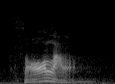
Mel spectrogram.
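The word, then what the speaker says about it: 설날: Ini solnal. Solnal dibacanya solal.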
